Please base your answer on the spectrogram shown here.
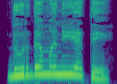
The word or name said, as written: ದುರ್ದಮನೀಯತೆ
